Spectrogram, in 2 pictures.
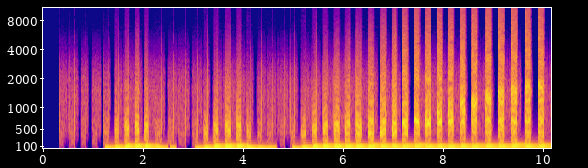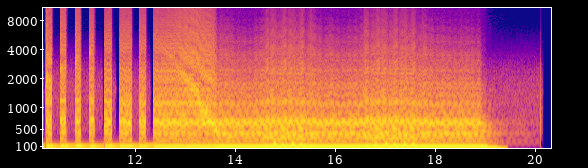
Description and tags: Some more Monotron-Duo sounds.
Still using the same settings as on the previous sound. Just playing with the filter on the monotron.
